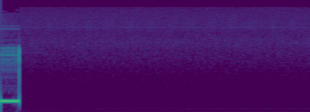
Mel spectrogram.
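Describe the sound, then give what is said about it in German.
Telephone line tone after dialing a number: one short, steady, mid-pitched beep, loud and clean, cut off abruptly and followed by silence. “Wir wählen wieder eine Nummer und hoffen, dass auch ein Kind abhebt, das sich angemeldet hat.”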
